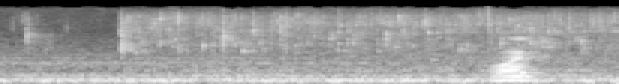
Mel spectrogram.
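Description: Water running from the faucet of a newly installed reverse osmosis system into a glass in a stainless steel sink on its first run, a steady hiss that starts about half a second in.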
